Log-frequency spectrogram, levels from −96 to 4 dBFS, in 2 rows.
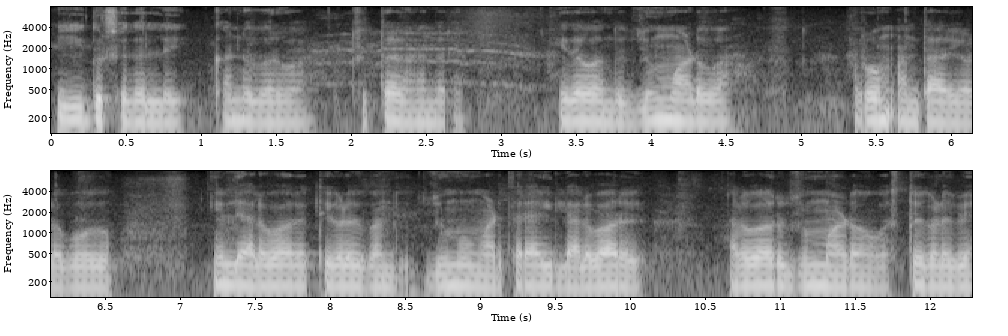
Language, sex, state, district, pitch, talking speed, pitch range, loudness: Kannada, male, Karnataka, Chamarajanagar, 85 Hz, 105 wpm, 85-90 Hz, -17 LUFS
